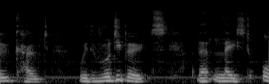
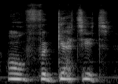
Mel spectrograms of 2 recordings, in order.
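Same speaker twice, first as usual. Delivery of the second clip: higher, louder exasperated shout; 9 semitones higher, 5 dB louder than usual. A narrator's reading. Pirate girl giving up on her mate, loud exasperated shout. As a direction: give up in a huff, loud. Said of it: "the girl's voice shouted".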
